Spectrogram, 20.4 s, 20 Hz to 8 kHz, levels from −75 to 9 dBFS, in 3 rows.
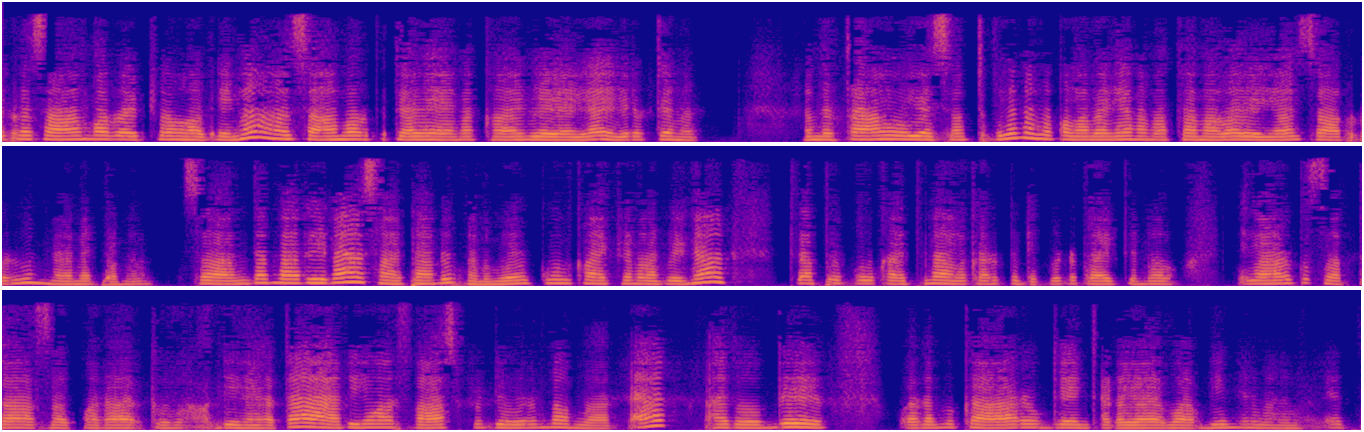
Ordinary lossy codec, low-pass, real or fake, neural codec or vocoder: MP3, 32 kbps; 7.2 kHz; fake; codec, 16 kHz, 0.5 kbps, FreqCodec, smaller model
